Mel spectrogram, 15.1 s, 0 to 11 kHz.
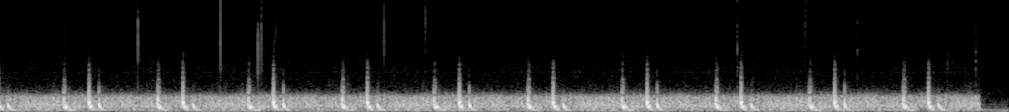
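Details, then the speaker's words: Normal heart with a loud physiological third heart sound, recorded at the apex, where only A2 is audible so the second sound appears single. "listen again to the recording of The Normal Heart with the loud physiological third heart sound it is taken at the Apex only A2 is Audible and thus the second sound appears single at this"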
